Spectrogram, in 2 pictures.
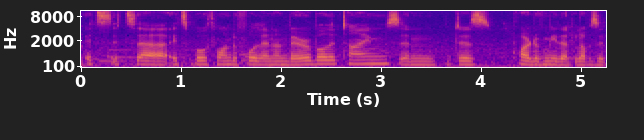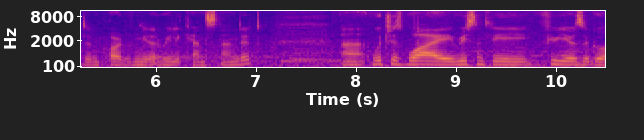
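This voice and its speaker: A middle-aged woman from Belgium telling her personal story in a reflective way, haltingly searching for her words. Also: low-pitched. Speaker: leadership coach.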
